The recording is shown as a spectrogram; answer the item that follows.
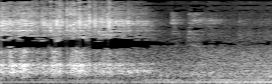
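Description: Plastic baby activity-centre toy rattling as the baby bats at it, a dense rattle that fades out about a second in.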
